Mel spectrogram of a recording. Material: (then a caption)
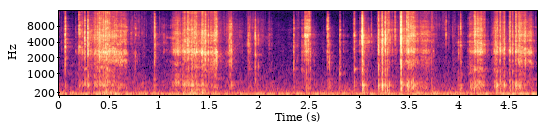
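Soap. A dry, solid pink-red bar of soap held in the hand is scraped and shaved with a metal utility-knife blade, sending curls and flakes off its surface. Bright, crisp scraping strokes come in short bursts and sharper clicks, with a faint low hum underneath.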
